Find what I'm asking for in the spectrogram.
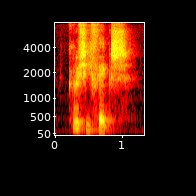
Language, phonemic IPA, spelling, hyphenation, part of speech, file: Dutch, /ˈkry.si.fɪks/, crucifix, cru‧ci‧fix, noun, Nl-crucifix.ogg
- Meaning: a crucifix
